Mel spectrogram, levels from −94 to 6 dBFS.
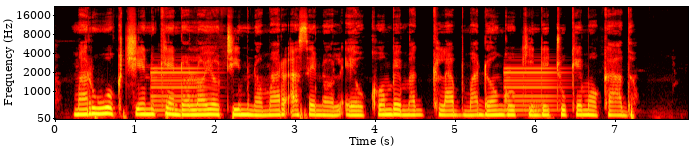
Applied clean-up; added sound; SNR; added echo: none; Piano; 10 dB; none.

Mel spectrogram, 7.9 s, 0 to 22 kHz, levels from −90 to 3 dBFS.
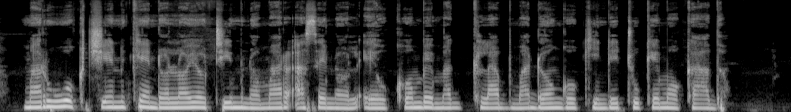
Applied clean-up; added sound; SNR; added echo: none; none; none; none.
